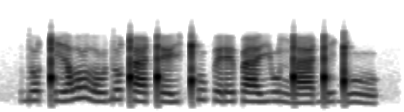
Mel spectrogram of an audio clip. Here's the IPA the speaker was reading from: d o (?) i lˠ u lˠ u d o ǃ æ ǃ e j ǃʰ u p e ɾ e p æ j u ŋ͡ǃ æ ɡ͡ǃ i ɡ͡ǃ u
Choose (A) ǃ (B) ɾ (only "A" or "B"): A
